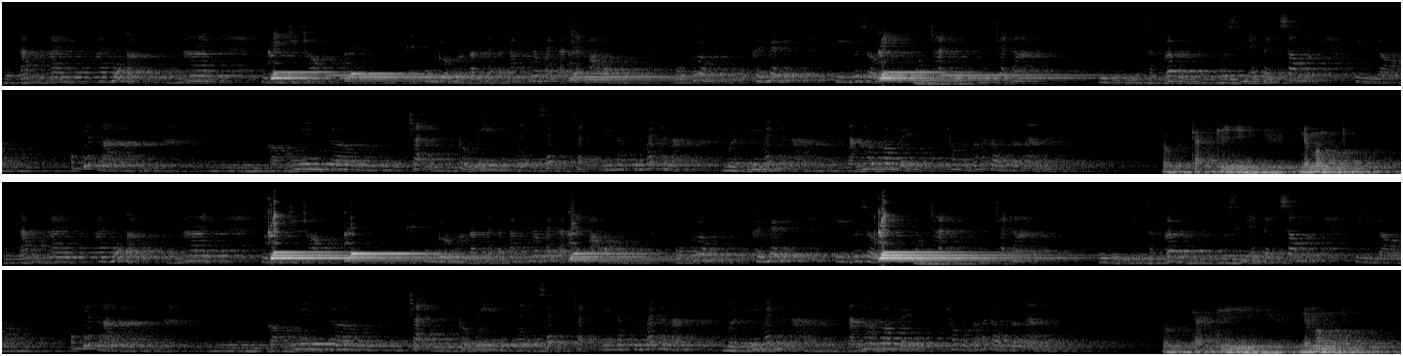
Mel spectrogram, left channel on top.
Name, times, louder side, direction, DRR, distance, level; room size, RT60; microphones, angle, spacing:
voice 1, 0.0-10.3 10.9-14.3 14.7-24.5, right 1 dB, ahead, -2 dB, 1.7 m, -46 dB
sound 1, 2.7-5.3 5.7-7.1 8.7-10.7, right 7 dB, 75° right, 0.4 m, -31 dB
voice 2, 25.6-27.4, right 1 dB, 50° left, 1 dB, 1.9 m, -35 dB
14.5 x 8.2 x 5.6 m, 2.6 s
head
